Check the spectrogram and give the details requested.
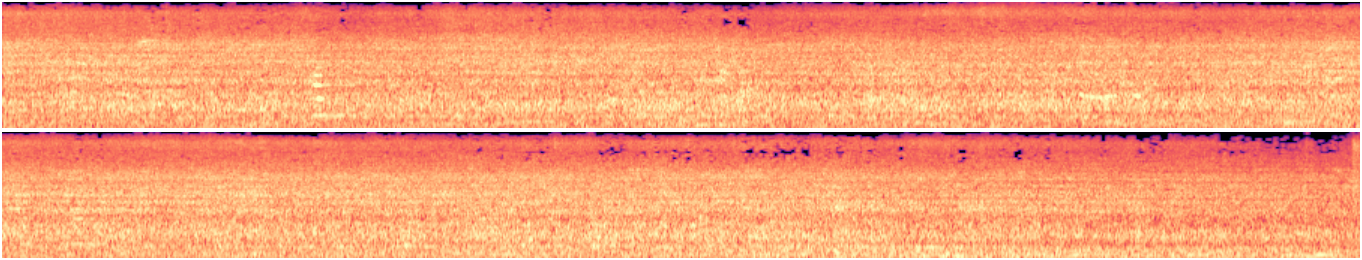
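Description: Passenger train coaches rolling past: a steady, loud rumble of steel wheels on the rails.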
